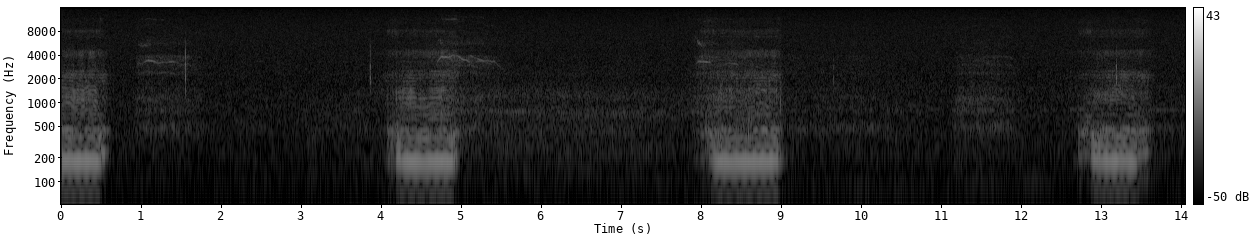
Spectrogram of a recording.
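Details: Sleeping miniature dachshund, a female lying with her eyes open, snoring indoors: four low, harmonic rasping snores, each lasting under a second, spaced about four seconds apart in a quiet room.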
